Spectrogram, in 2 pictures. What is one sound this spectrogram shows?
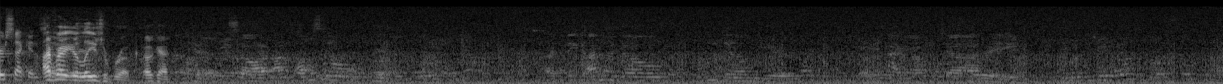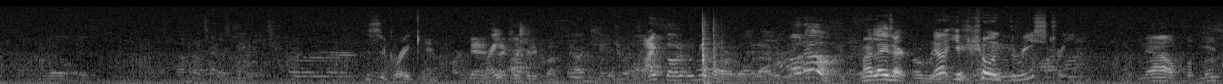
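Young men talk and shout excitedly close by.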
